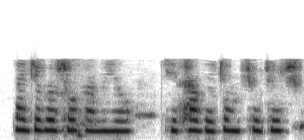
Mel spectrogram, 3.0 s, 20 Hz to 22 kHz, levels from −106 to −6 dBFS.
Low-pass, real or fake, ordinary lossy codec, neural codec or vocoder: 7.2 kHz; real; AAC, 16 kbps; none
